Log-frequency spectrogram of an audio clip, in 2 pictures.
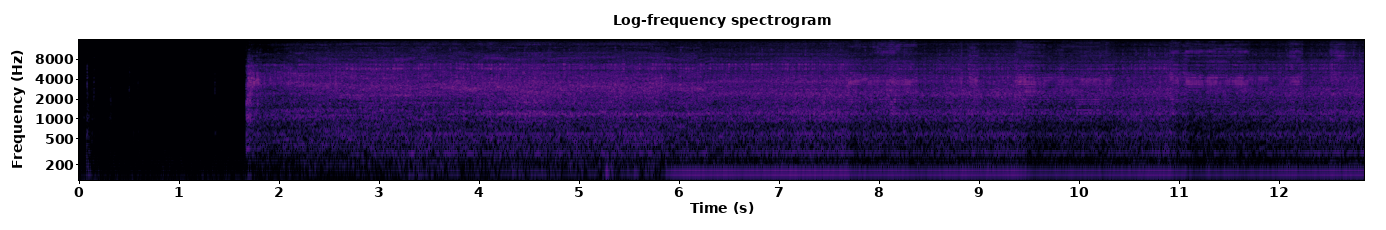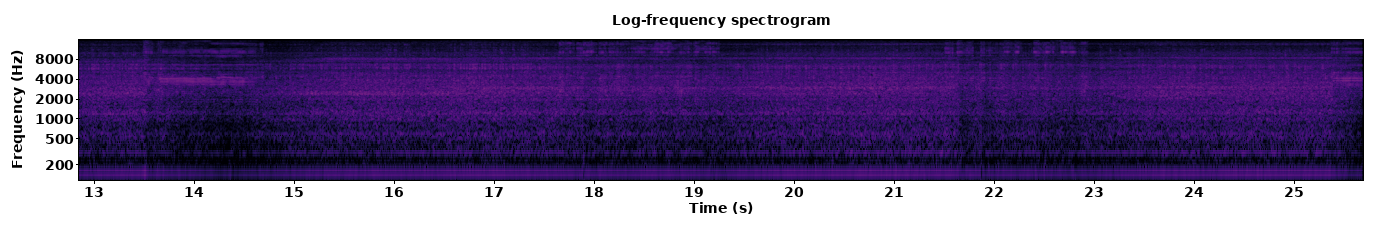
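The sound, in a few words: power tool bevelling a cut stud edge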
